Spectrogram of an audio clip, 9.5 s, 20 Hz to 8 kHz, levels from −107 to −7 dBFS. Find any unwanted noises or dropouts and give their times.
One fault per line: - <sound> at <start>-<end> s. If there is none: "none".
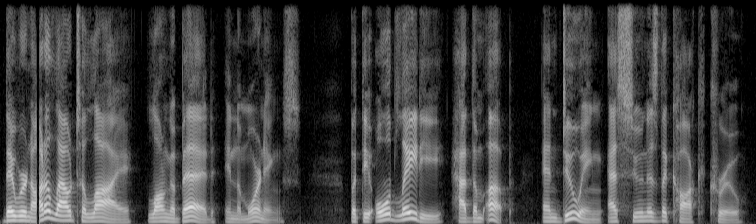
- dropout at 0.5-0.5 s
